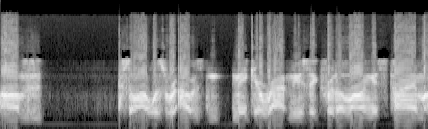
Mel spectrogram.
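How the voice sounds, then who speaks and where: A man's voice, dry and close with no echo. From Toronto, Canada. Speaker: rapper, singer and producer. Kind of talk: casual interview chat.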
